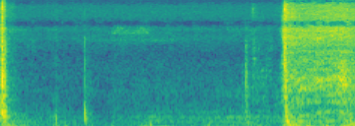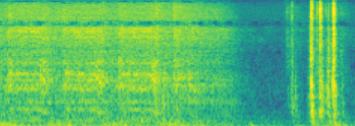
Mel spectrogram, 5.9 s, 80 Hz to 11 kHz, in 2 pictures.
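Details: Opel Astra H 1.7 diesel: starter cranks steadily about two and a half seconds with even churning beat but engine never catches; crank no start.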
